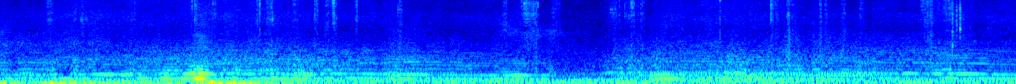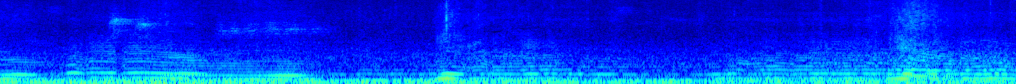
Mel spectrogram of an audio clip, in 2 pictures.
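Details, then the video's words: Common wasps (Vespula vulgaris) at the entrance of an underground nest: overlapping low droning buzzes of several insects, with wavering harmonic bands and pitch shifts as individuals fly in and out, steady throughout. "Vespula vulgaris (common wasp) nest entrance"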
